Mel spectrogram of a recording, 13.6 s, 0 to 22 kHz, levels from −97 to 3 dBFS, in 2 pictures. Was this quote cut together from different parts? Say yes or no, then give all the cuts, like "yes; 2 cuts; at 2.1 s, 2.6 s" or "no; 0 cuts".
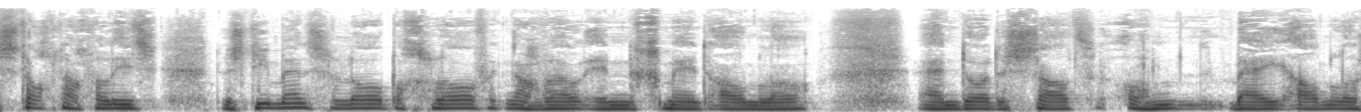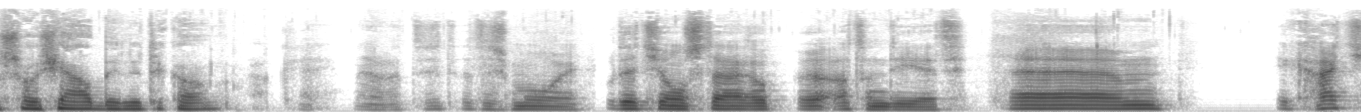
yes; 2 cuts; at 9.8 s, 11.8 s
